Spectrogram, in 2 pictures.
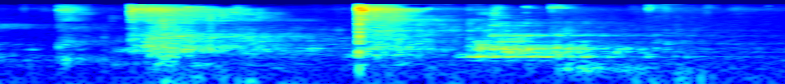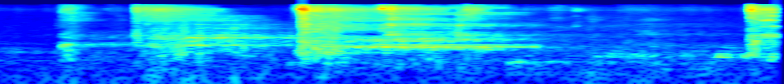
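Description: Badminton rackets hitting a shuttlecock in a doubles rally, about five sharp hits a second or two apart, each ringing out in a large hall.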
